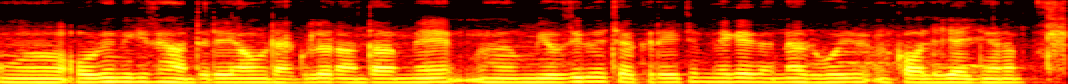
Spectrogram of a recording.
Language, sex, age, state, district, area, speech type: Dogri, male, 18-30, Jammu and Kashmir, Udhampur, rural, spontaneous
